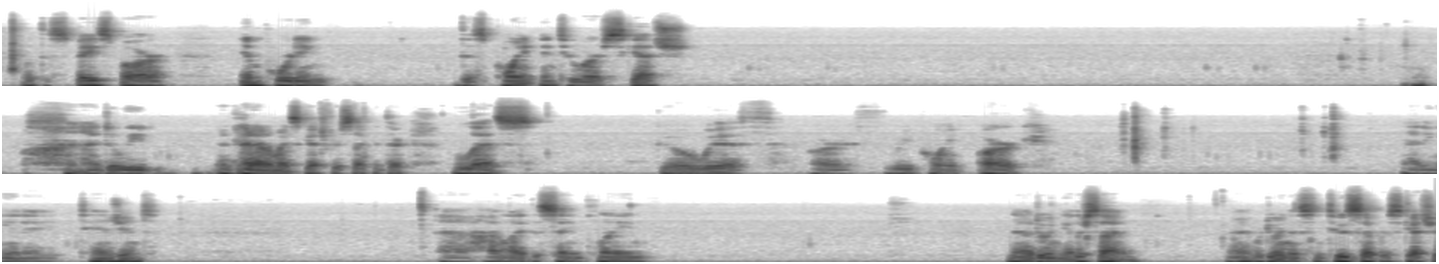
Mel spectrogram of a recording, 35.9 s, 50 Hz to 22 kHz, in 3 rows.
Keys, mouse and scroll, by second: 0.3 scroll down 1, 0.8 scroll up 1, 2.3 click, 3.6 click, 4.3 click, 6.2 click, 6.8 click, 8.2 click, 10.0 click, 10.4 click, 11.2 Escape, 12.7 scroll down 1, 13.1 click, 13.8 scroll down 1, 14.1 scroll up 1, 14.6 middle click, 15.7 click, 16.1 scroll down 1, 16.2 middle click, 17.6 click, 20.1 click, 20.9 click, 21.2 Escape, 22.0 click, 22.4 click, 22.9 t, 24.4 click, 29.2 click, 30.6 click, 32.3 click, 33.4 click, 34.1 middle click, 35.4 click.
